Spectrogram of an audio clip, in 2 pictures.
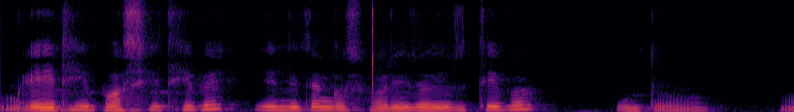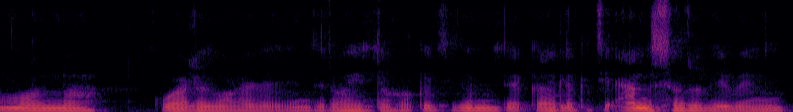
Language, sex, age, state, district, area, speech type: Odia, female, 45-60, Odisha, Rayagada, rural, spontaneous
